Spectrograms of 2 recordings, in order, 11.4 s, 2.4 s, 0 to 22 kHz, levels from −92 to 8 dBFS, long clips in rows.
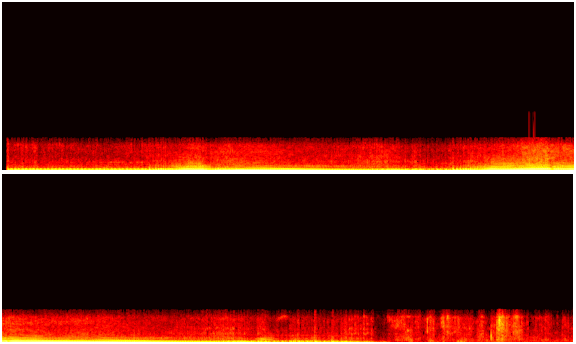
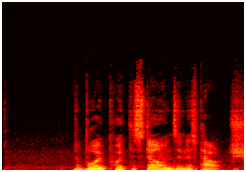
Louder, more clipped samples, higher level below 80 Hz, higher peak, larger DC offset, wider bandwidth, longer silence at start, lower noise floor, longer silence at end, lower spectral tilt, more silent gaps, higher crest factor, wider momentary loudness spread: first, -14 LUFS vs -27 LUFS; neither; first, -22 dBFS vs -60 dBFS; first, 0 dBFS vs -10 dBFS; neither; second, 3.9 kHz vs 12.5 kHz; second, 0.05 s vs 0.75 s; second, -48 dBFS vs -63 dBFS; first, 0.55 s vs 0 s; first, -13.5 dB/octave vs -6 dB/octave; neither; about the same, 14 dB vs 18 dB; first, 16 LU vs 7 LU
